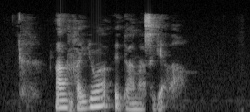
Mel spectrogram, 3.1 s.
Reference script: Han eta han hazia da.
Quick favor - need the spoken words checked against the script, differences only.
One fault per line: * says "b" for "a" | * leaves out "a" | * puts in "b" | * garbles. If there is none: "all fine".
* puts in "jaioa"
